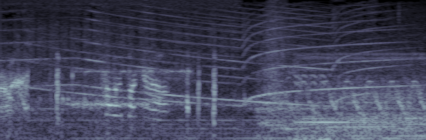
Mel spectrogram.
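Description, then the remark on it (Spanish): An ambulance siren wails loudly, its pitch sweeping up and down in steady rising and falling cycles over a low rumble of traffic. “Ya ha salido una ambulancia para allá.”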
